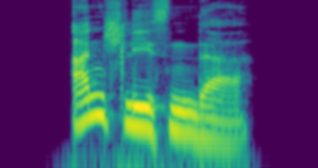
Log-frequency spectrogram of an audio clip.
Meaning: inflection of anschließend: 1. strong/mixed nominative masculine singular 2. strong genitive/dative feminine singular 3. strong genitive plural
- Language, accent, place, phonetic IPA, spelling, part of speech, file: German, Germany, Berlin, [ˈanˌʃliːsn̩dɐ], anschließender, adjective, De-anschließender.ogg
